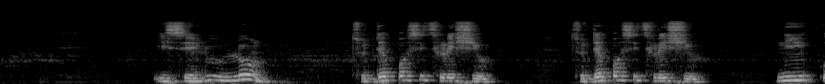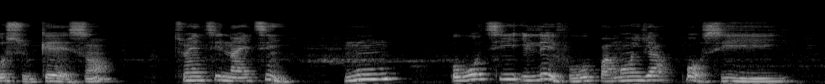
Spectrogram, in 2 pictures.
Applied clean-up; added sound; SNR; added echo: none; none; none; reverberation time 0.2 s.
